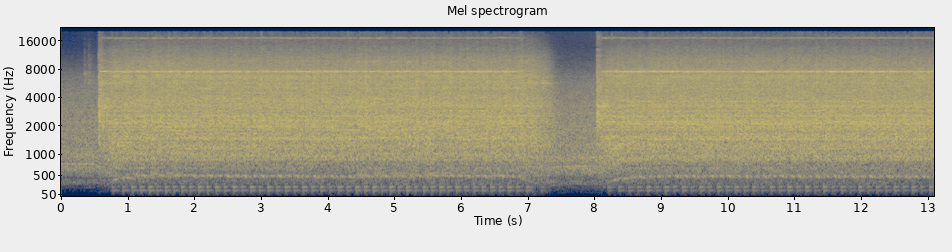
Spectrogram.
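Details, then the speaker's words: BMW cold start attempt: steady starter churn in two long bursts, never fires, cranking tone changes with throttle; owner suspects it needs spark plugs or isn't getting enough fuel; crank, no-start. "i myself think that it either needs plugs or it's not getting enough fuel because i can hold the gas down as i'm cranking it and that shouldn't really matter"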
